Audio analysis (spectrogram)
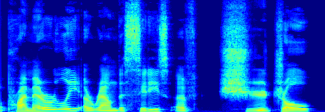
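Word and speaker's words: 徐州: the Battlegrounds were primarily around the cities of shujol spelled x-u-z-h-o-u and boom boom spelled b-e-n-g-b-u the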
